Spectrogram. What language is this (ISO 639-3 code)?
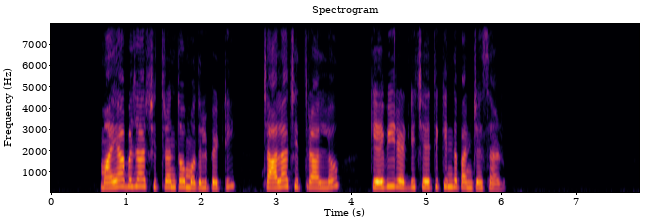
tel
